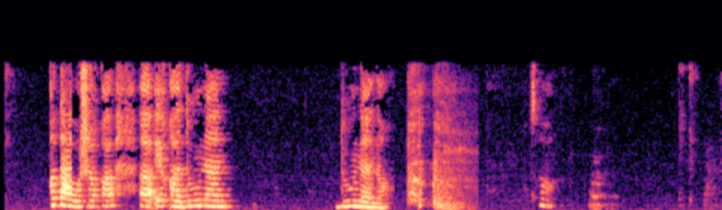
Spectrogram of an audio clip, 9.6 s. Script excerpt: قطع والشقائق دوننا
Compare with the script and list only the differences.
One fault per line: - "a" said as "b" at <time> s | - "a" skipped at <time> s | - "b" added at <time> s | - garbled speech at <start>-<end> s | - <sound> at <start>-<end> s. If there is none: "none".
- throat clearing at 5.4-6.4 s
